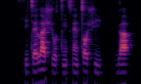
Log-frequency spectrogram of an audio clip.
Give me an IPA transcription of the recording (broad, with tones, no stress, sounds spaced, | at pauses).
h i˨ t ɛ˨˦ l a˦˨ ʃ o˨ t ĩ˨ s ɛ̃˧ t ɔ˦ ʃ i˧ | ɡ a˧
